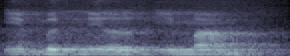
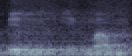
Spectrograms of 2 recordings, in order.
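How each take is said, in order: First: It starts with a full syllable, ibnil. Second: It starts with the short form, bin. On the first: "kalau pakai alif Ibnil Imam" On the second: "kalau langsung bin aja itu juga boleh"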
